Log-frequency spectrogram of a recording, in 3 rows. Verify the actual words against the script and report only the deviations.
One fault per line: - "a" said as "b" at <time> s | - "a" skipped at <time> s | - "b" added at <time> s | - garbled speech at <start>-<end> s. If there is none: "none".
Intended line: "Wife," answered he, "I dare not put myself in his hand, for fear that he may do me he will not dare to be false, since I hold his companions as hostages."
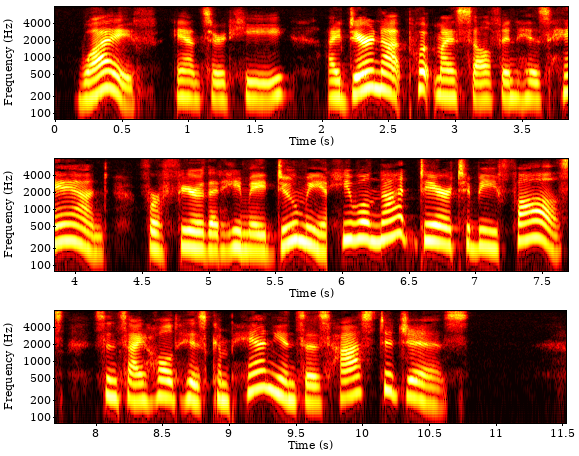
none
